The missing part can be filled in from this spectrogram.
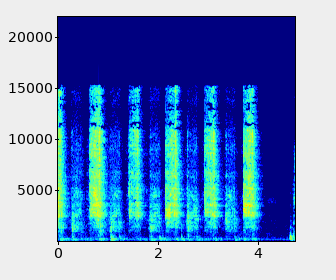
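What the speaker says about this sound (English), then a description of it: "So now I can continue planing a full pass." Hand plane shaving a wooden chamfer on a clock project, six rhythmic rasping strokes in a steady back-and-forth cadence, close and clear, then a quiet pause at the end.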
